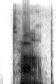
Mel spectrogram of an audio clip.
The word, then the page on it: tup: American English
